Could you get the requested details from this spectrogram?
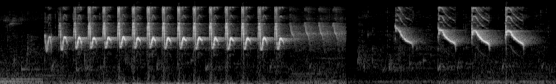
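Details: Ciblek or bar-winged prinia performing ngebren song variations for tutoring young birds: a long, rapid, metallic trill of about three seconds, then four loud separate downslurred whistles.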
